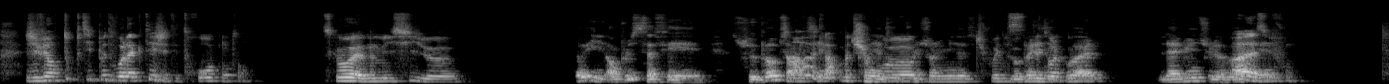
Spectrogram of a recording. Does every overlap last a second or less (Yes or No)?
No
